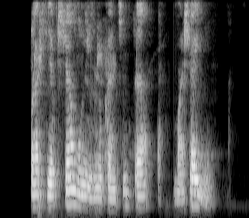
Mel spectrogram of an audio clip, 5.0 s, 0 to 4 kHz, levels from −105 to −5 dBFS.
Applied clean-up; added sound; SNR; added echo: neural mask model DeepFilterNet 3.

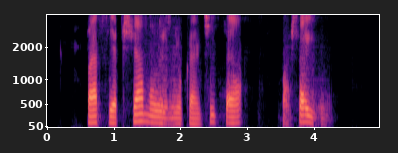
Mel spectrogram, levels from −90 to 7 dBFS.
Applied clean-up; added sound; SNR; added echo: neural separator model SepFormer WHAMR!.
